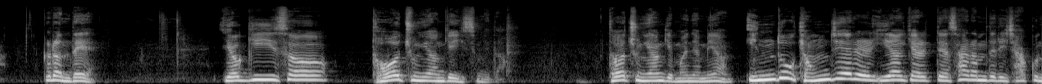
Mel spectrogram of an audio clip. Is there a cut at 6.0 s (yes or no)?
no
